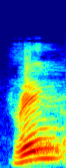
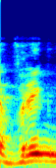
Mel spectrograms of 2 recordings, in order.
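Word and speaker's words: wring: Guys, इसको रिंग बोलना है, व्रिंग नहीं बोलना है, क्योंकि जब भी डब्ल्यू और आर साथ में आता है तो डब्ल्यू साइलेंट हो जाता है, जैसे आपने राइट में, रोट में या रॉन्ग में देखा है।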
